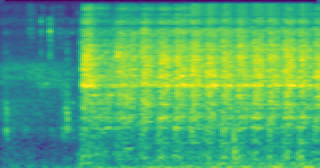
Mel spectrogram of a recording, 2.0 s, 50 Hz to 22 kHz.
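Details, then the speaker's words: 2022 Chevy Malibu 1.5T with about 65,000 miles, which stopped starting the day before (fuel rail pressure earlier read 57 psi): the starter cranks at a steady rhythm but the engine never catches or fires. Crank, no start. "As you can see, nothing. Nothing at all. Let's try it one more time. Nothing."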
